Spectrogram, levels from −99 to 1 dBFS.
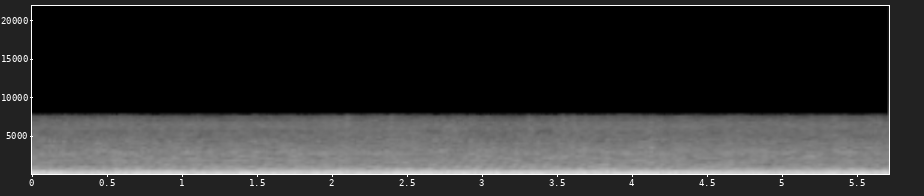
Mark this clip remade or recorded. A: remade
